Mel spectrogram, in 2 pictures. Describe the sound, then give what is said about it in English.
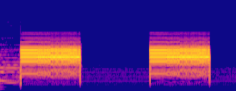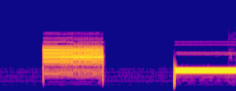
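An emergency broadcast test signal: three harsh, buzzy data bursts about a second long with even pauses between them, then a loud steady alert tone starts. No voices. “This is a test of the emergency podcasting system.”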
